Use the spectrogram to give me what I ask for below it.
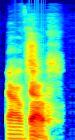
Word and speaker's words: Gauss: I said that I know it's supposed to be called Gauss, but I want to call it Gorse, because Gorse sounds cooler. It does not. It does. Gauss just sounds like you sneezed. The game pronounces it Gauss.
